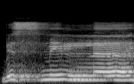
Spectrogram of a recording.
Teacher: یہ سین ساکن پہ ہمس ہے، میم کی زیر کی وجہ سے لام اسم جلالہ باریک پڑھا جائے گا اور یہ ادغام شمسی ہے۔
